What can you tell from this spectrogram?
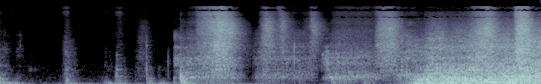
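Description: A large chipboard panel being handled and shifted: a few light knocks, then rubbing and scraping that grows louder and stays up for the last couple of seconds.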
